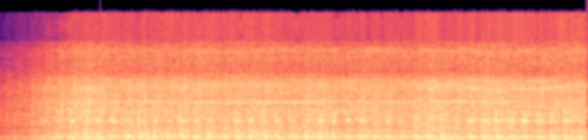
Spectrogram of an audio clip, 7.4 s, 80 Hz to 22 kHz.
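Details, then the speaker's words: 1971 Autocar A64F with Cummins diesel, started in neutral after shop compressor charged air to almost 60: steady idle with a sharp puffing tick on each firing pulse from an unfixed exhaust leak that lets out a little smoke. "Still gotta fix this exhaust leak though. Lets out a little bit of smoke."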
